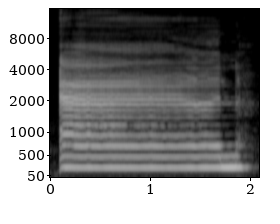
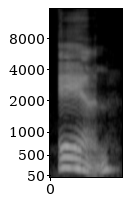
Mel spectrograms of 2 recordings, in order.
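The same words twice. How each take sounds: First: Held long and slow; stretched slowly. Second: Short quick blend; said fast. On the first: Teacher stretches the sound slowly for beginners. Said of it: "we will say it slow". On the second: Teacher blends the word quickly after holding it. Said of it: "then we will say it fast". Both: Shown as a demonstration.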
